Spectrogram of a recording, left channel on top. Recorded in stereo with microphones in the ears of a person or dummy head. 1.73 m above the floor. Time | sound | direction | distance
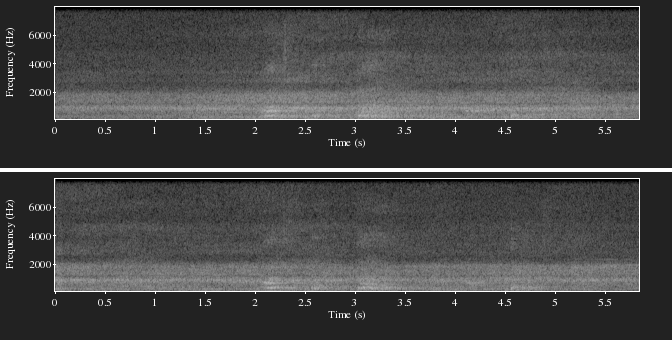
2.0 | a cat meowing | centre (ahead or behind) | 2.5 m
